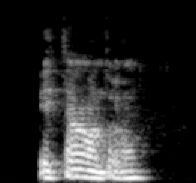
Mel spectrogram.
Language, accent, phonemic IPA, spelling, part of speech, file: French, Canada, /e.tɑ̃.dʁɔ̃/, étendrons, verb, LL-Q150 (fra)-étendrons.wav
- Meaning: first-person plural simple future of étendre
